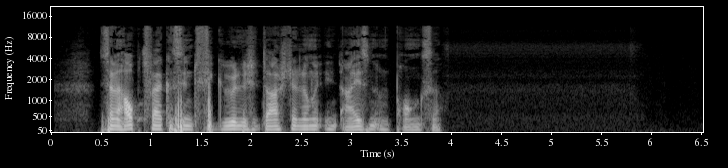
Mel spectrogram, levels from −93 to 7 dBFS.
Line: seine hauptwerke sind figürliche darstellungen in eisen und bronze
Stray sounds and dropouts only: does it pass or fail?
pass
